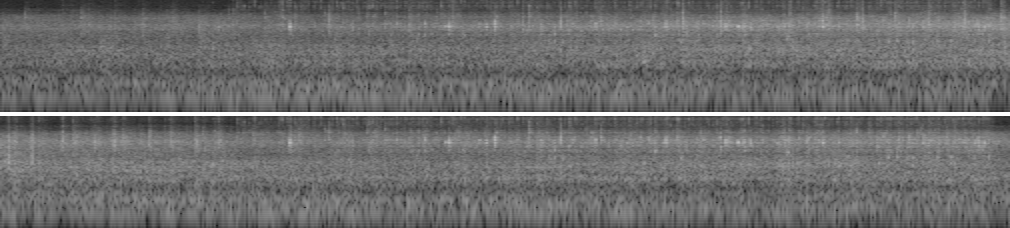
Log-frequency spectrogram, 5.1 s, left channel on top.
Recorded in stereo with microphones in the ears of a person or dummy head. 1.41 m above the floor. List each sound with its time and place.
1.0 s a running tap: 5° right (ahead or behind)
